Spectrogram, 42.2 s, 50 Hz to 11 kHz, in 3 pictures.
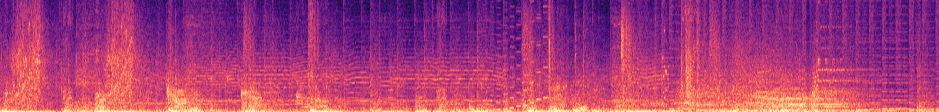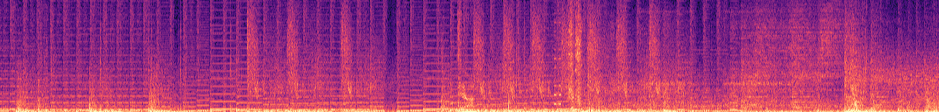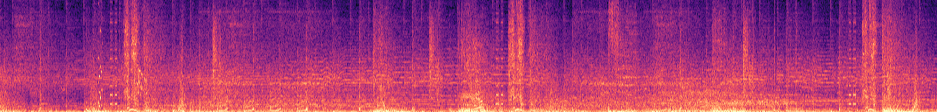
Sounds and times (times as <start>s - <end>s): Music: 0.0s - 42.2s.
